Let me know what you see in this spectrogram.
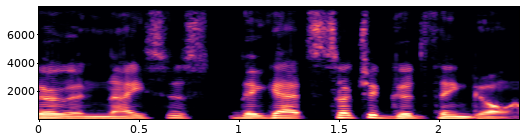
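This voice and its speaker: A man with an American accent speaks at a medium pitch with ordinary pitch variation. The sound is dry and close with no echo, over a quiet background. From Missouri, US Midwest. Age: 40s. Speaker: former hockey player and podcaster. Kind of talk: interview. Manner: animated.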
